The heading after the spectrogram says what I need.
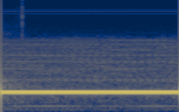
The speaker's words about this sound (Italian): Seconda telefonata all'elettricista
